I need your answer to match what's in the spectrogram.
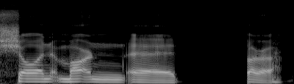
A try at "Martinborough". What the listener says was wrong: Martinborough? It's because there's no extra O between the B and the R. So it's just Martinborough.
